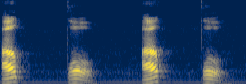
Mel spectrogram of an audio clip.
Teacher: ujung lisan tetap belakang gigi atas, namun pangkal dengan tengahnya sangat dominan ke langit-langit terangkat dia.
